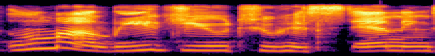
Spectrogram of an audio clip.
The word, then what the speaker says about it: Ogma: I know it says Ogma, but it's actually pronounced Uma. This is the Gaelic. I'm sorry, the Celtic warrior. Uma.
